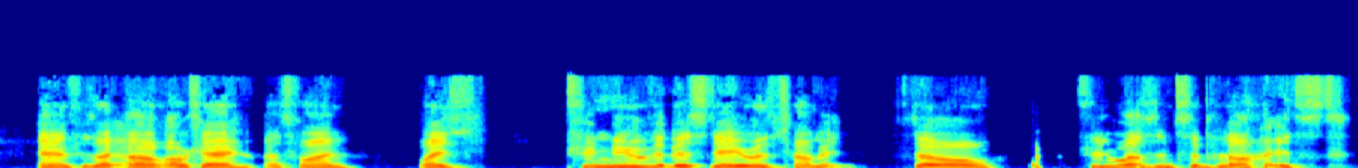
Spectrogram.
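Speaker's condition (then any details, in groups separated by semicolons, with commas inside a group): Congenital muscular dystrophy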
